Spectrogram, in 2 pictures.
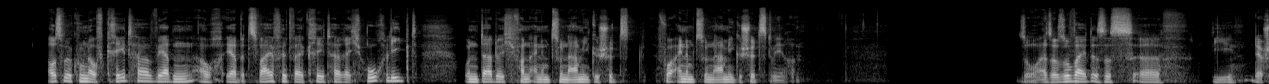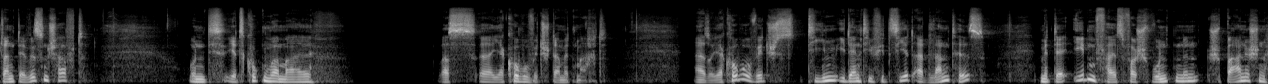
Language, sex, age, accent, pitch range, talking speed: English, male, 40-59, German, 120-165 Hz, 130 wpm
